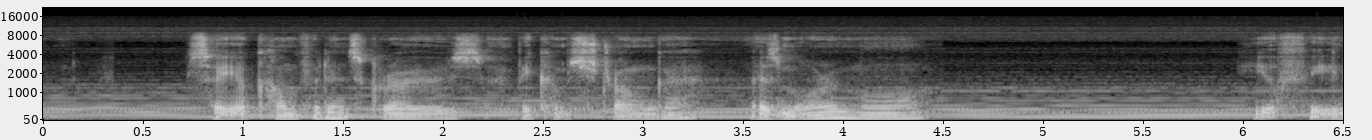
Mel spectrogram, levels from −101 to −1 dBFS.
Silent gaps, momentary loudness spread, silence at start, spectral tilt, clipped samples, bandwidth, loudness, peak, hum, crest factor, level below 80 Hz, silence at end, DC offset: none; 12 LU; 0 s; -5 dB/octave; under 0.1%; 14 kHz; -25 LUFS; -6 dBFS; none; 18 dB; -44 dBFS; 0 s; under 0.1%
